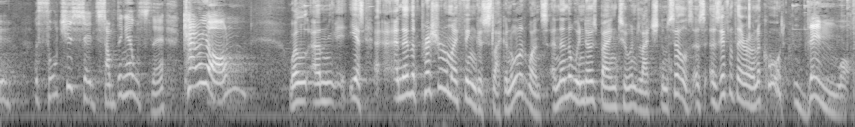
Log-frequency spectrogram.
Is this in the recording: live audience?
yes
